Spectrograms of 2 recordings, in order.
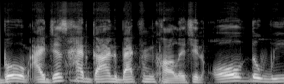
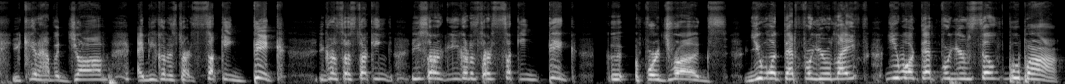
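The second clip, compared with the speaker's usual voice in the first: mock-mom warning escalating to a high-pitched frenzy; lecturing mom; 6 semitones higher than usual. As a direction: imitate a mother spiralling into worst-case scenarios, climbing higher. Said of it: "She would keep on telling me".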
